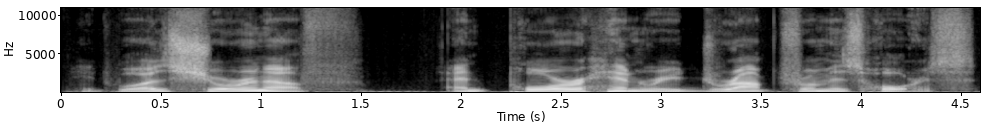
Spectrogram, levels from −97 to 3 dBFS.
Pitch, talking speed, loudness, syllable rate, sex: 100 Hz, 145 wpm, -17 LUFS, 3.8 syllables/s, male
